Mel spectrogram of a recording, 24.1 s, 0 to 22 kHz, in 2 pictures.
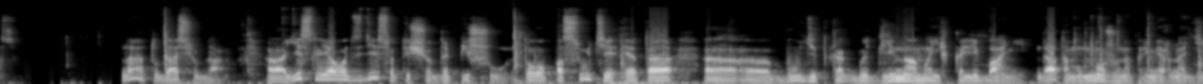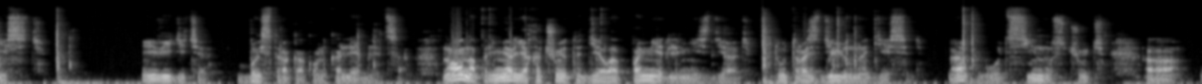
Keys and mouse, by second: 1.6 space, 2.8-11.9 drag, 12.6 space, 17.0-22.3 drag, 17.0 space.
